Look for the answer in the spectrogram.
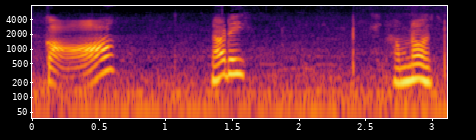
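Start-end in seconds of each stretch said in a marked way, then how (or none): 0.1-0.6 "cỏ" low, then swooping up; pronunciation demo. Shown as a demonstration. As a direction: model "cỏ" with a long dipping tone. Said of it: "con nói nè". (đọc mẫu "cỏ", xuống thấp rồi lên)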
